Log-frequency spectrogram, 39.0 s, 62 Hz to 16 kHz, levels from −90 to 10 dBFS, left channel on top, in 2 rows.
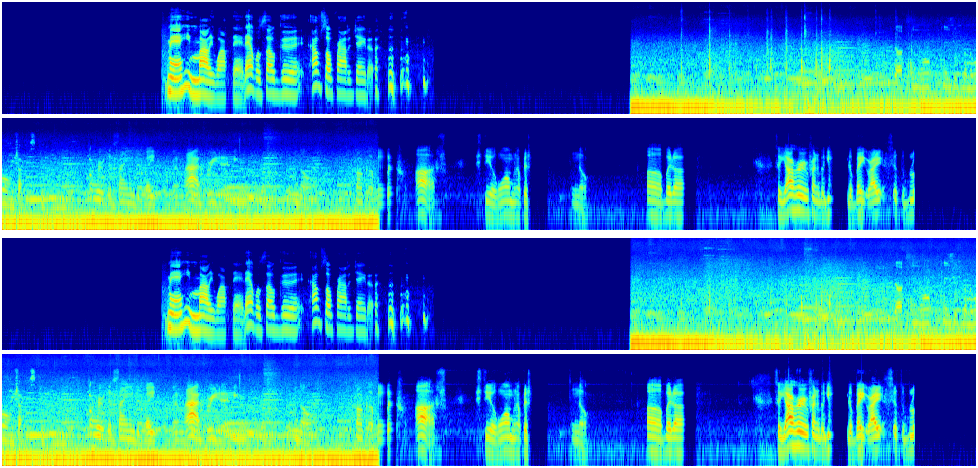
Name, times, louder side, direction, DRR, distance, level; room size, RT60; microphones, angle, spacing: voice 1, 3.2-8.2 8.4-8.5, left 3 dB, 50° left, 1.2 m, -28 dB
sound 1, 12.6-27.0, right 1 dB, 90° right, 1.6 m, -28 dB
Hammer / Wood, 13.2-13.3 13.6-13.8 14.1-17.0 17.5-18.5, left 3 dB, 85° left, 1.9 m, -40 dB
voice 2, 17.8-20.9, right 3 dB, 50° right, 0.8 m, -35 dB
voice 3, 21.2-22.6 22.9-24.4 25.3-25.7 26.5-27.5 27.8-28.1 29.1-30.0 30.9-31.2 32.4-33.1 35.0-36.1 36.4-37.7, right 7 dB, 70° right, 0.4 m, -27 dB
head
